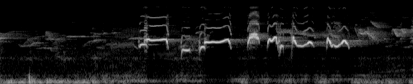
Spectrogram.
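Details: A provoking song of the Oriental magpie-robin, opening after low background rumble into a run of clear, wavering whistled notes, each rising and falling in quick succession.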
